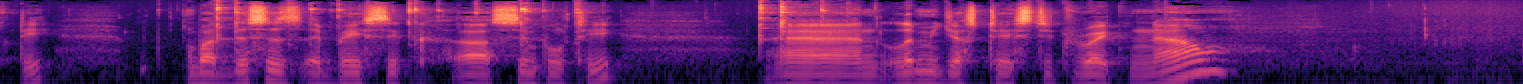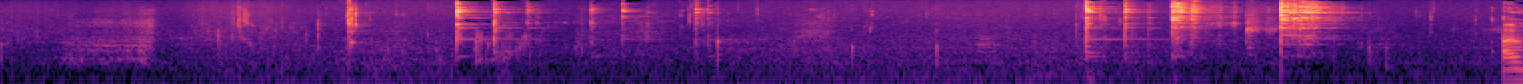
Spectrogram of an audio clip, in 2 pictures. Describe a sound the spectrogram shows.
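A spoon clinks against a glass cup while stirring.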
